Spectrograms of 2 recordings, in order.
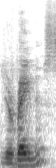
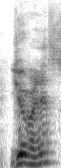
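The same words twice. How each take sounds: First: The name is said in a cheeky, playful way. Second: The name is said in a plain, neutral way.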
